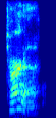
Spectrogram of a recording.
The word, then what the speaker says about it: Taarna: I mean, even, you know, Patrick Zercher on Taarna.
